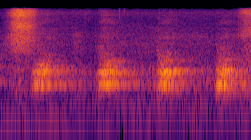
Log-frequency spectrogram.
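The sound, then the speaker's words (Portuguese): A dog barks four times in a steady rhythm, each bark short and moderately loud, with brief pauses between them and no one talking. “Cara, esse cachorro aqui.”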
